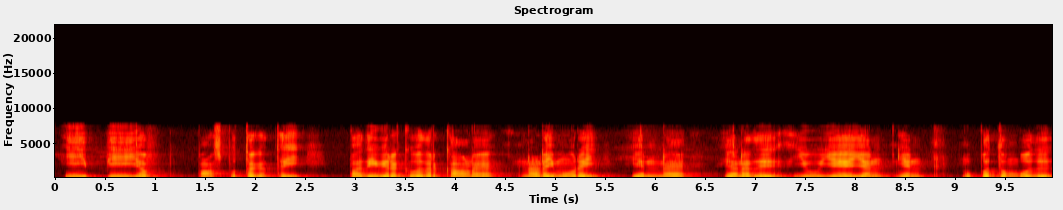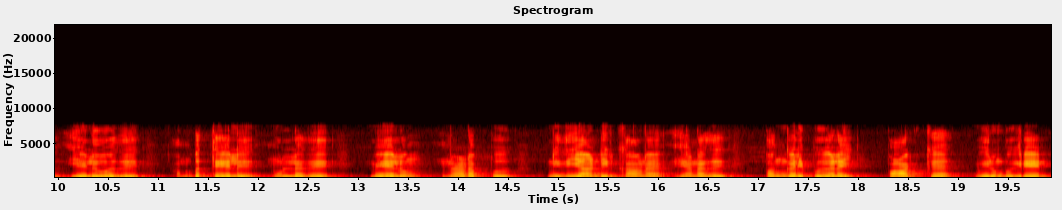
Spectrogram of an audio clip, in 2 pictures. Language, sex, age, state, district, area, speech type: Tamil, male, 30-45, Tamil Nadu, Thanjavur, rural, read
